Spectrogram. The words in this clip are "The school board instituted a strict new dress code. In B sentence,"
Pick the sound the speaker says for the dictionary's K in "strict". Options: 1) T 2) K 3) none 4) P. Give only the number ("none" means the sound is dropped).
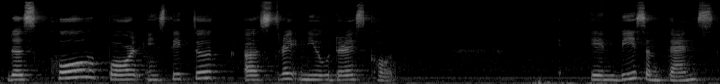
3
